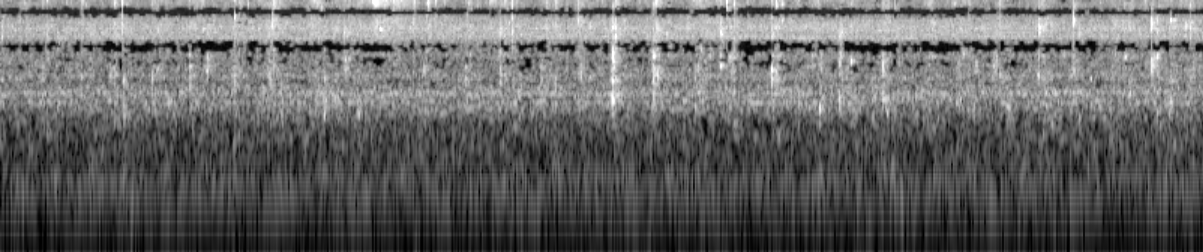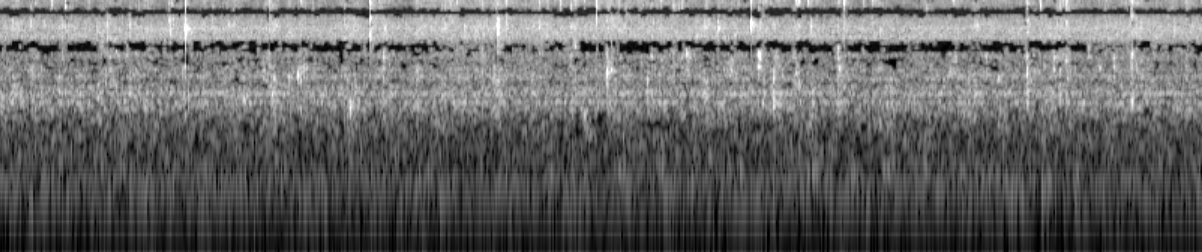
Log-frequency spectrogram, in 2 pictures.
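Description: Newborn puppies suckling at their mother: faint, irregular wet smacking and clicking over a low steady hiss.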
